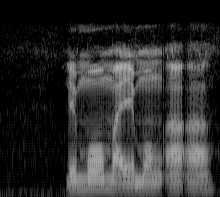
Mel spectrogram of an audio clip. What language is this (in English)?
Tswana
